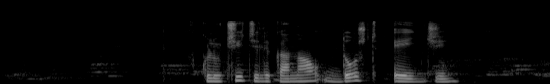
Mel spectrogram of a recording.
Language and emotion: Russian, neutral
